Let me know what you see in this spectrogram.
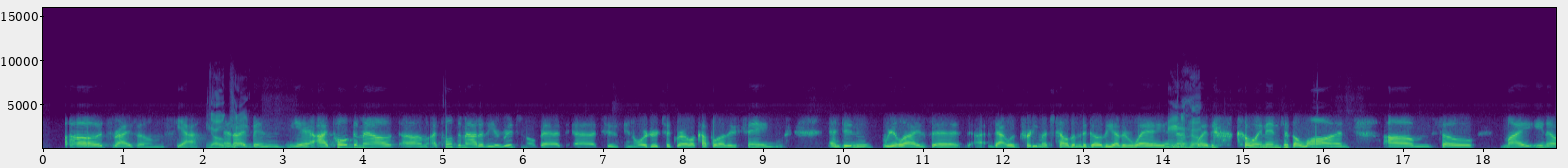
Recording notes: Your Fabulous phone calls!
